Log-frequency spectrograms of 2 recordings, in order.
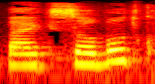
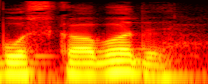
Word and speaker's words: بسک‌آباد: حالا اولا که بسک‌آباده و بکس‌آباد نیست، یعنی حالا تو اون حامد بسک‌آبادی، بکس‌آباد دیگه هیچ جوره خونده نمیشه.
